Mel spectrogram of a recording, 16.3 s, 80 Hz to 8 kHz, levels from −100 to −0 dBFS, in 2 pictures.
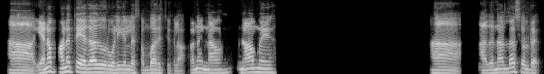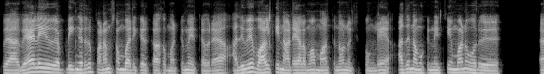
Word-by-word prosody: ஆ - - +2 0.4
ஏன்னா, 140 +7 +8
பணத்த 165 +3 +4
எதாவது 155 +1 +6
ஒரு 140 - 0
வழிகள்ல 135 -1 +1
சம்பாரிச்சுக்கலாம். 115 -5 -3
ஆனா 135 +3 0 0.2
நான் 130 +1 -1 0.3
நாம 150 +3 +4 2.7
ஆ, - - +2 0.7
அதனால 140 +4 0
தான் 170 -1 0
சொல்றேன். 135 -5 -2
வே 120 - -1 0.2
வேலை 165 +6 +4 0.3
அப்பிடிங்கிறது, 135 +3 -2
பணம் 135 +4 -1
சம்பாரிக்கிறக்காக 120 -4 -3
மட்டுமே 120 +4 -4
தவிர, 105 0 -6 0.3
அதுவே 135 +8 +1
வாழ்க்கையின் 140 0 +1
அடையாளமா 120 +1 -1
மாத்துனோன்னு 120 +1 -4
வச்சுக்கோங்களேன். 115 +2 -6 0.2
அது 145 +2 -2
நமக்கு 130 -2 -3
நிச்சயமான 140 +4 -2
ஒரு, 120 -2 -2 0.9
அ - - -1
130 Hz, 115 wpm, -22 LUFS, 120-140 Hz, 2.7 s, ஏன்னா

